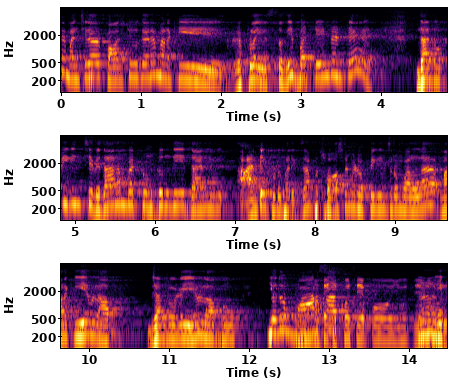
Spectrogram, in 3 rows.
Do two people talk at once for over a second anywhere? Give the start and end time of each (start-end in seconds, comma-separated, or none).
none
